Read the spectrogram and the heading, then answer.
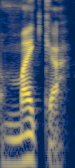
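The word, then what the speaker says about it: Maika Monroe: However, this week, they are adding to that cast Makia Monroe, local girl. – Still can't say her name right. – Makia Monroe. – Micah. – Micah. It's always going to be Macchia to me.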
